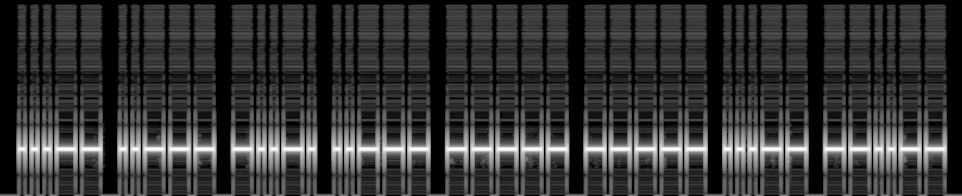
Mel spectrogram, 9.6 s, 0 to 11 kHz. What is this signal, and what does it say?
Morse code, heard as a keyed tone, about 19 wpm, 800 Hz. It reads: 32/2003,
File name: ESPAGNOL TEXTE EN CLAIR 2 VITESSE 18 MOTS MINUTES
